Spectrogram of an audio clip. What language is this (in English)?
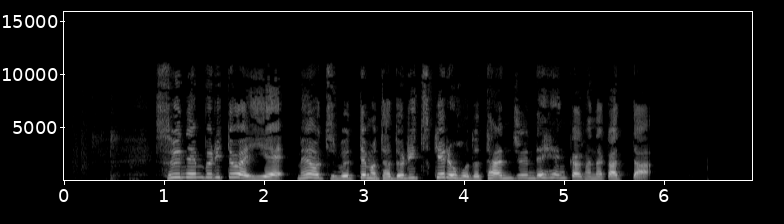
Japanese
